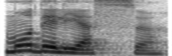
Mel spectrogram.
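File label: "модельяссӧ", Komi, female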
